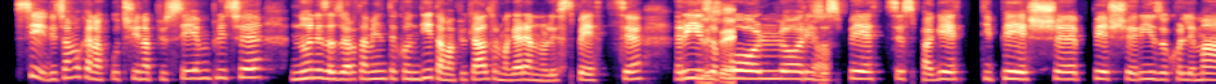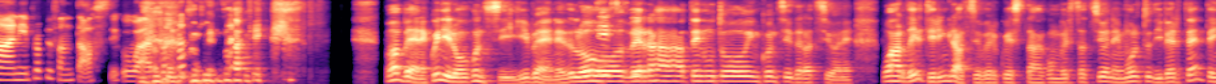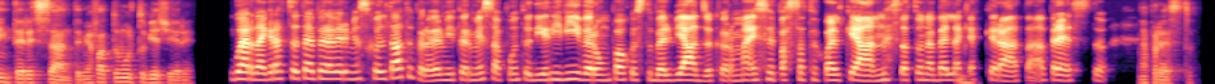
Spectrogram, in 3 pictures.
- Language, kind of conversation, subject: Italian, podcast, Raccontami di un viaggio nato da un’improvvisazione
- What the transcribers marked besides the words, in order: unintelligible speech; "proprio" said as "propio"; chuckle; laughing while speaking: "Con le mani"; laughing while speaking: "guarda"; laugh; chuckle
